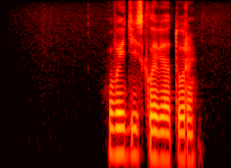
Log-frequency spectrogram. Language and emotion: Russian, neutral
